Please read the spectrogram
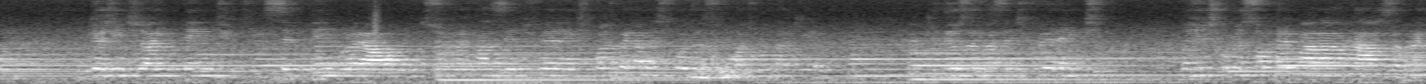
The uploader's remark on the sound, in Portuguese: O áudio não está com qualidade excelente.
